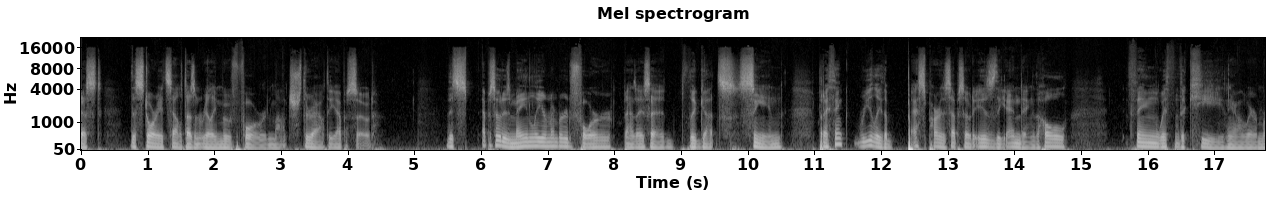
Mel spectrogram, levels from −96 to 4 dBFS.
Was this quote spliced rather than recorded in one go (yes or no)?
no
